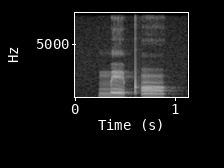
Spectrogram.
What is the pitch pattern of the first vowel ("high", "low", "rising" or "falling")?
falling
